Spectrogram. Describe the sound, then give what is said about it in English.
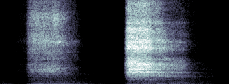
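Two slow, deep breaths, each a soft airy rush that swells and fades; the second is louder and longer than the first, heard alone and quiet. “Deep breaths.”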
